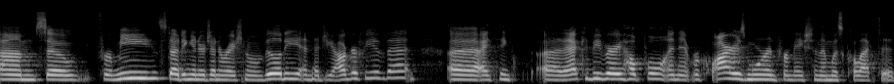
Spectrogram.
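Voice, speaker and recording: Over a quiet background, a woman speaks at a very fast pace, with a fairly high pitch and fairly even intonation. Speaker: researcher. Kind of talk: conference presentation. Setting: conference session.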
